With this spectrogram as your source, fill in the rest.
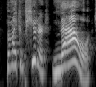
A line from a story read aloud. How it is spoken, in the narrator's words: shouted Claudia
